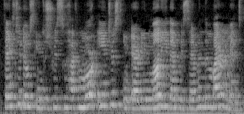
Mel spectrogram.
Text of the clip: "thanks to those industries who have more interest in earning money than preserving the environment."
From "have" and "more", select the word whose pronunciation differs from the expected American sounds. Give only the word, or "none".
none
